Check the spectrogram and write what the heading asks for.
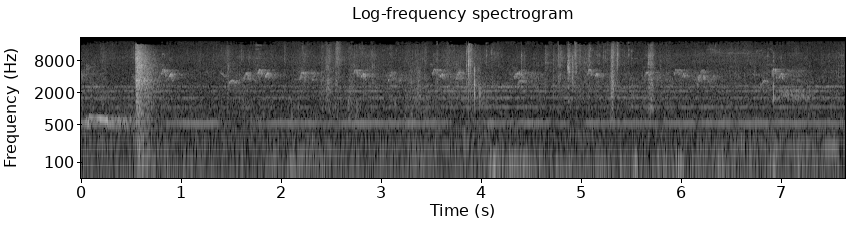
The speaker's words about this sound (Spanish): Allá se escuchan enfrente al Versalles sobre el adebollado. Se escuchan los pájaros, el eco de los pájaros.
